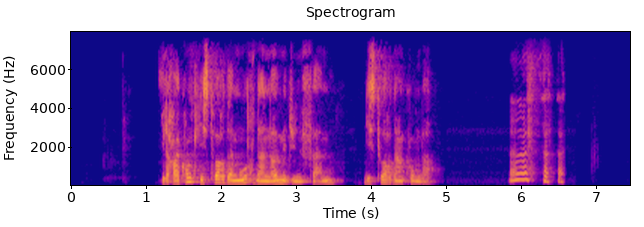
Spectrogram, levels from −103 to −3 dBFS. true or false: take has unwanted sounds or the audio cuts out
true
